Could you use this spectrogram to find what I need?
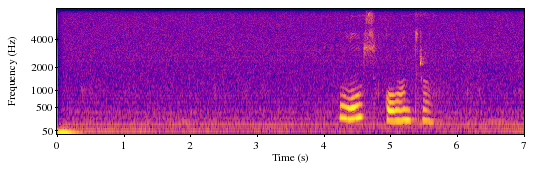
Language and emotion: Russian, sad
